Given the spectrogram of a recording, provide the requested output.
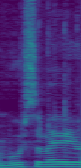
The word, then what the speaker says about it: Musume: Monster Musume or whatever. I'm butchering that because, you know, oh. I'm a weird... – M-U-S-U-M-E. – Yeah. – It looks like museum, but not museum.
